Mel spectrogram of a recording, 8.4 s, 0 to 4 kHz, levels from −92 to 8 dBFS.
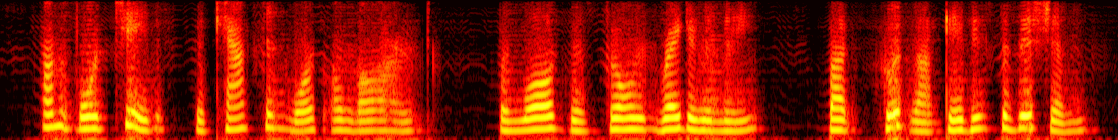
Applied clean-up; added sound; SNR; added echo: neural separator model SepFormer WHAMR!.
